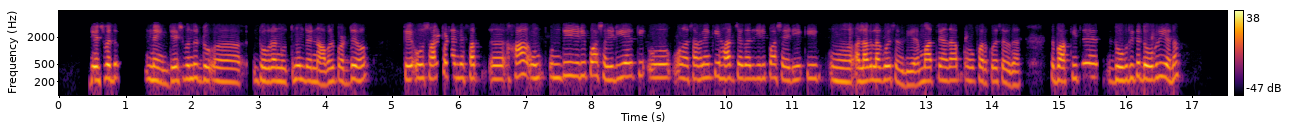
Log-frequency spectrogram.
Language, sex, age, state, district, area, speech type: Dogri, female, 60+, Jammu and Kashmir, Jammu, urban, conversation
